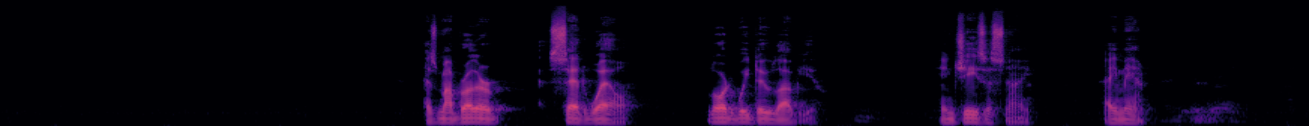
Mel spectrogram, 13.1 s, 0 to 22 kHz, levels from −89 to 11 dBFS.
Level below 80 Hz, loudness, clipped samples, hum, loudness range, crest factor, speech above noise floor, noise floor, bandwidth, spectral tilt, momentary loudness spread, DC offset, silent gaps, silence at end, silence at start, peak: -66 dBFS; -37 LUFS; under 0.1%; none; 6 LU; 26 dB; 42 dB; -80 dBFS; 19 kHz; -3 dB/octave; 19 LU; under 0.1%; none; 1.65 s; 4.25 s; -16 dBFS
